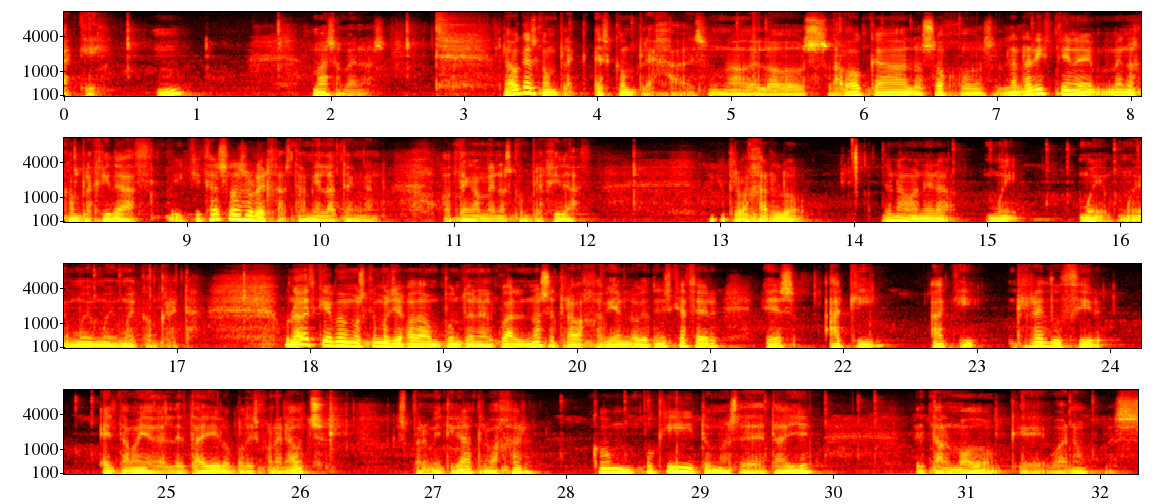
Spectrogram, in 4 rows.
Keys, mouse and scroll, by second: 1.1-5.1 middle drag, 4.4-9.4 drag, 8.7-10.4 middle drag, 10.2 click, 11.7 ctrl+z, 12.4-14.8 middle drag, 14.8-19.0 drag, 18.1-19.8 middle drag, 22.4-24.9 middle drag, 24.9 click, 28.5-32.2 drag.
